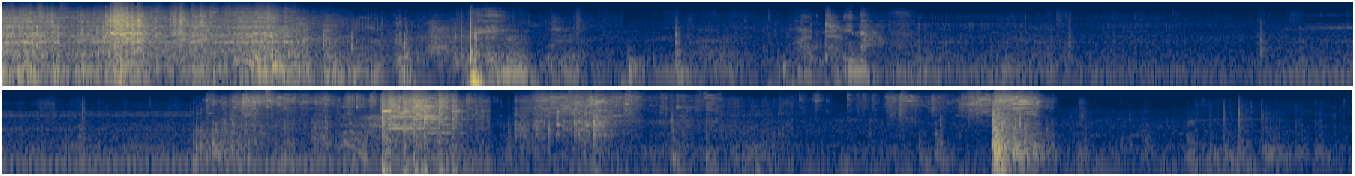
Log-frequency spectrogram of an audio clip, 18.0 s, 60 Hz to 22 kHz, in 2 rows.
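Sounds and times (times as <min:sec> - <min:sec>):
loud crashing and breaking: 0:00.0 - 0:02.2.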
